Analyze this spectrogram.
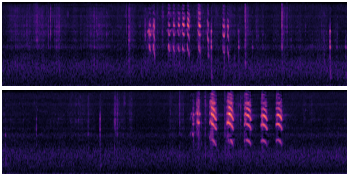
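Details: At a southern UK nest, two Eurasian hobby chicks fight over moths brought in by the male: scattered high chittering calls early, then a fast run of five or six loud, squeaky chips near the end, over a low rumbling background.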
